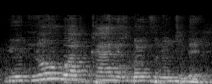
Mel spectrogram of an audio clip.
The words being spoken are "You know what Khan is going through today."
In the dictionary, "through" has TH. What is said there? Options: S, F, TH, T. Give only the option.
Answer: F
